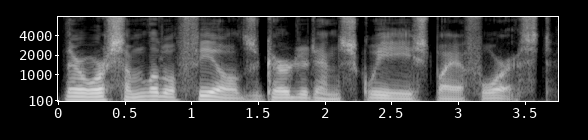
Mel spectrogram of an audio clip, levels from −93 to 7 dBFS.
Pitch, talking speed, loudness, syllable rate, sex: 100 Hz, 175 wpm, -17 LUFS, 4.7 syllables/s, male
